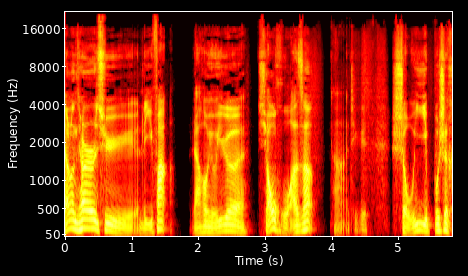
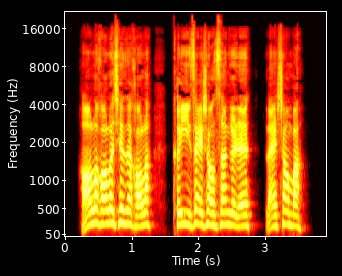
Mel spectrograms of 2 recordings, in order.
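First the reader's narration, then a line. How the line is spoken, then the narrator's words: Shouting to crowd. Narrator (Chinese): 师傅冲着那些等车的人就喊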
